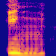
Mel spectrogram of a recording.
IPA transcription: ɪŋ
